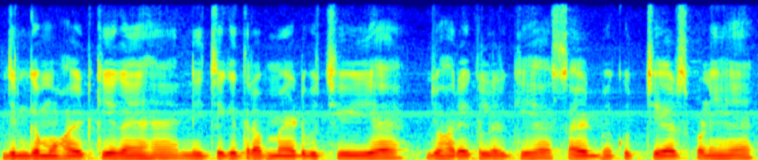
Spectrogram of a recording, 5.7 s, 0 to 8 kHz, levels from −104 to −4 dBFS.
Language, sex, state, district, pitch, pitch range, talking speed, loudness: Hindi, male, Uttar Pradesh, Shamli, 125 Hz, 120-130 Hz, 255 wpm, -16 LUFS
